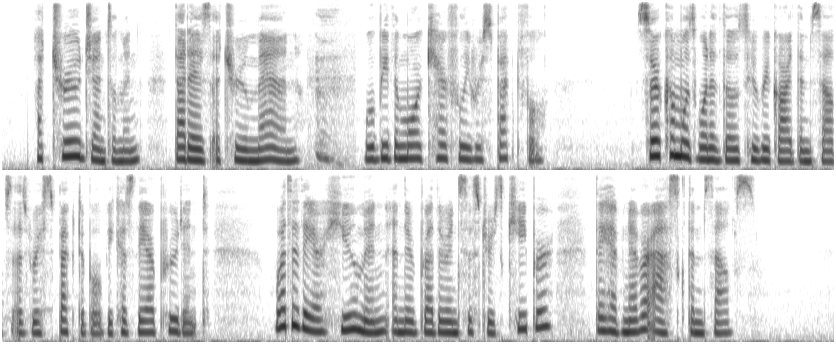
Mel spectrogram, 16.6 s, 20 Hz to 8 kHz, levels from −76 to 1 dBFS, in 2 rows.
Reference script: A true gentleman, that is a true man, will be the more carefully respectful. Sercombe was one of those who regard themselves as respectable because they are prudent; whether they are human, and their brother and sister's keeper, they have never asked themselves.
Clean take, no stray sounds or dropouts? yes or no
no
